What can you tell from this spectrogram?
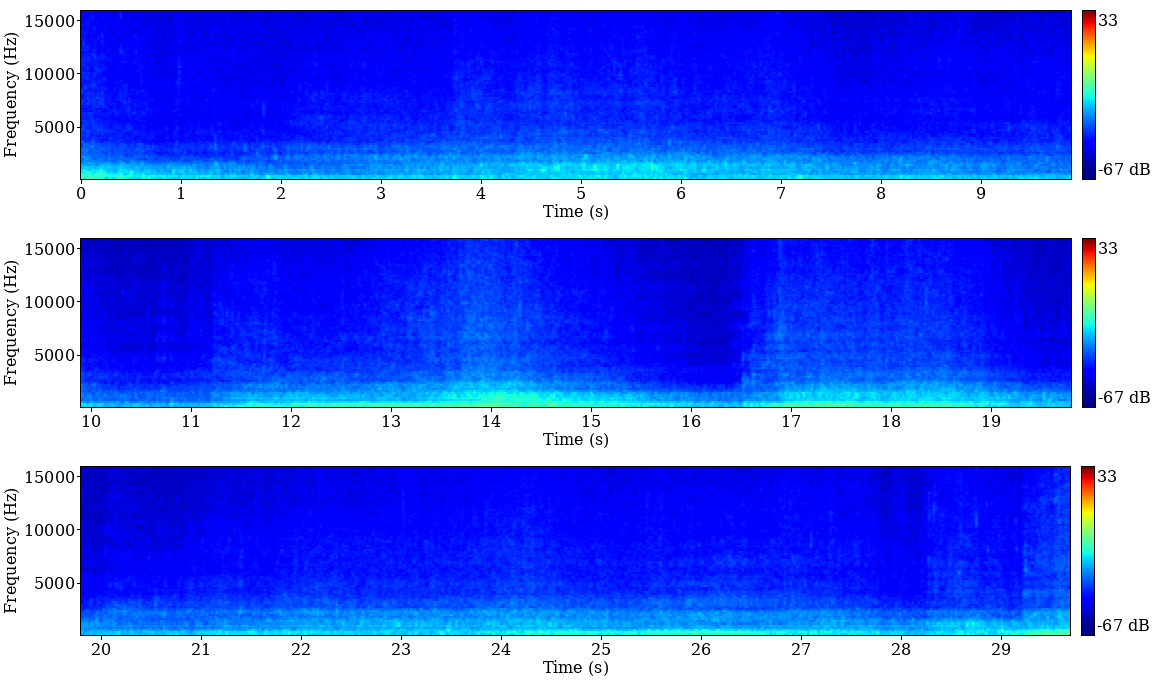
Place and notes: Recording of the sea during one hour on the Kora Karola beach. It's high tide. Waves are big and strong. Shingle are rolling every wave.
